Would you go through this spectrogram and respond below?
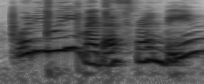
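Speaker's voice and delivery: usual speaking voice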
